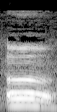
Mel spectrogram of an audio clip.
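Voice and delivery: a long steady अ; held vowel sound. Shown as a demonstration. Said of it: "बिना रुके मेरी आवाज बाहर आ रही है".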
